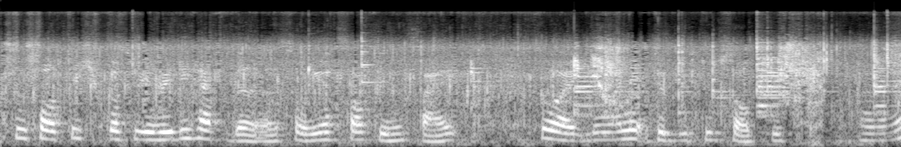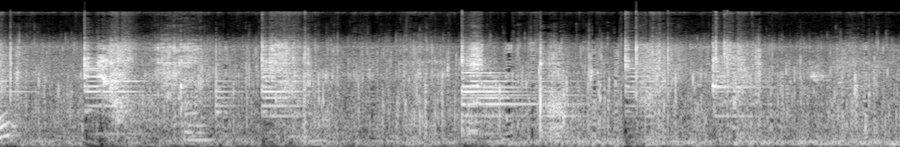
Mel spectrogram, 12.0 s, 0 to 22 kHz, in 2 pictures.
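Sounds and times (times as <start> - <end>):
braise bubbling and sizzling: 0.0 - 12.0
spoon scraping metal pan: 2.4 - 11.8.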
